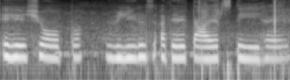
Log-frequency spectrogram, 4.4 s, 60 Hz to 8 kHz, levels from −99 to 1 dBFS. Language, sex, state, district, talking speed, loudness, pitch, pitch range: Punjabi, female, Punjab, Kapurthala, 95 wpm, -16 LUFS, 240 Hz, 235-250 Hz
